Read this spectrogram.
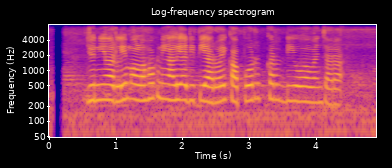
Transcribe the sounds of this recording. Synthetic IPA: d͡ʒuniɔrlimɔlɔɦɔk̚niŋaliadit̪iaɾɔikapʊrkərdiwawaɲt͡ʃaɾa

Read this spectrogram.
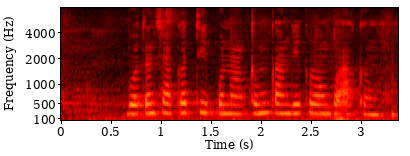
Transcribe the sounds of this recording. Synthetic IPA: bɔt̪ant͡ʃaɡ̥ət̪̚d̪̥i̤pʊnaɡ̥əmkaŋɡekəlɔmpɔ̰ʔa̰ɡ̥ə̤m

